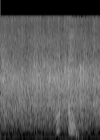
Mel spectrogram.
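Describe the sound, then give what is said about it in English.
Church audience applauding a long-serving member: soft, even clapping throughout, with a voice speaking briefly over it partway through. “So give her a big round of applause.”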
